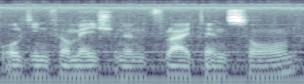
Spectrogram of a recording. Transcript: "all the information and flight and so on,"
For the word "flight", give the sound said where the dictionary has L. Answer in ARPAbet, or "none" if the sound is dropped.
L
